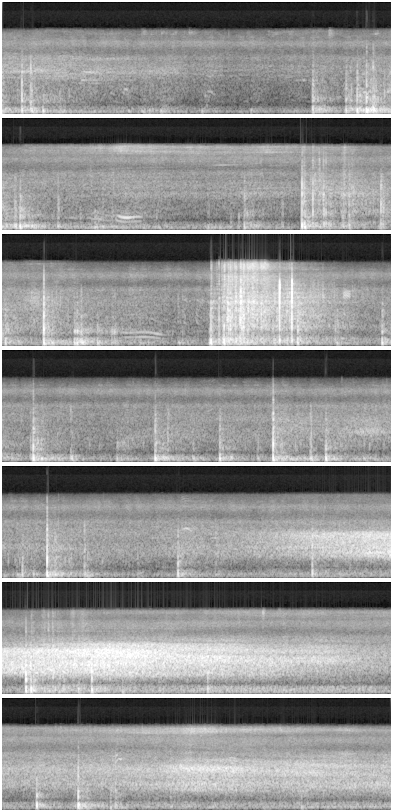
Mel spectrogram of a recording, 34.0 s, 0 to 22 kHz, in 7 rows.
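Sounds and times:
firework booms: 0.0 - 34.0
firework crackling: 0.0 - 34.0
rising rush of noise: 5.3 - 11.1, 20.7 - 34.0.

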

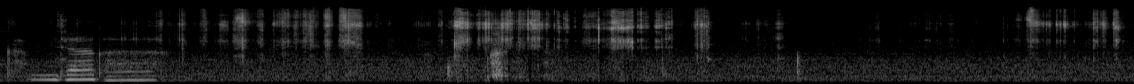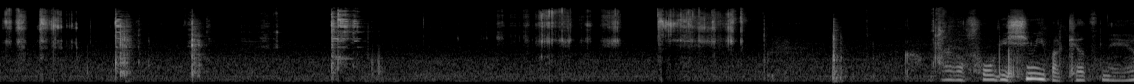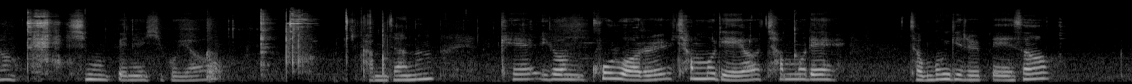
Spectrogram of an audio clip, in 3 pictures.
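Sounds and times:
knife scraping and cutting potato: 0.8 - 8.0, 8.6 - 15.0, 16.2 - 18.8, 22.9 - 23.6.

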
